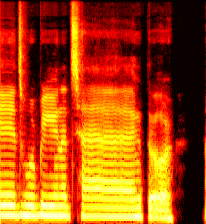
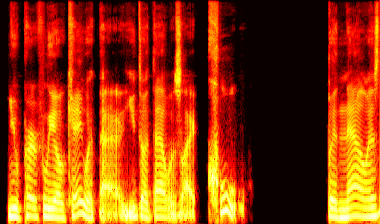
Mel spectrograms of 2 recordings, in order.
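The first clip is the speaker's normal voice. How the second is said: ordinary talk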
